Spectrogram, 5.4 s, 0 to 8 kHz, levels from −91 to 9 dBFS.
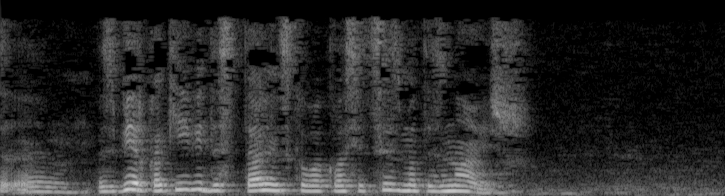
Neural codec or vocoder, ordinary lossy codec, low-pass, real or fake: none; MP3, 32 kbps; 7.2 kHz; real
